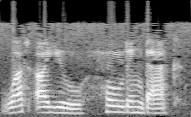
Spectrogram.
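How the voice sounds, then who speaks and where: A woman acting in a vintage radio drama as an insistent psychiatrist, measured and deliberate as she questions a suspect. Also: low voice, fairly even intonation. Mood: pressing, analytical. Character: probing, insistent psychiatrist questioning an accused killer. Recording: dull old radio drama recording.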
